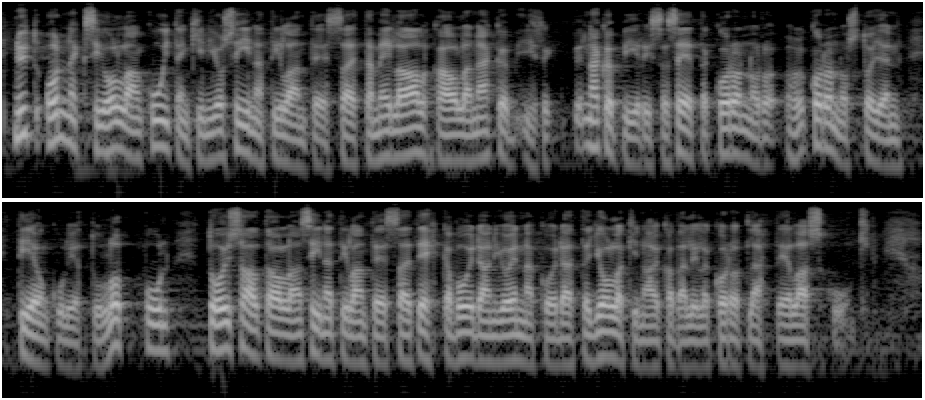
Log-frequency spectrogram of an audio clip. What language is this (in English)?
Finnish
